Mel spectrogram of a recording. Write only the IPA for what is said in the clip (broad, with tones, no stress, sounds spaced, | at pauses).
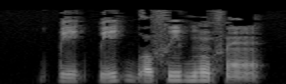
k͡p i˨ k͡p i˨˦ ɡ͡b o˧ f i˦ b ũ˦˨ f ɛ̃˨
